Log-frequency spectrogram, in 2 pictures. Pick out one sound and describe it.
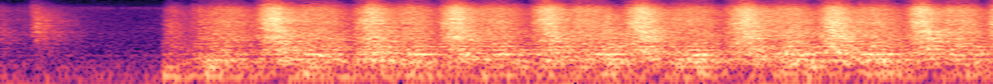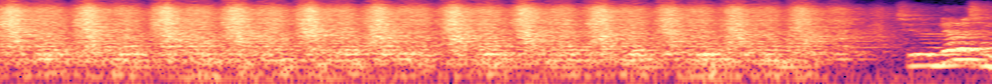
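A hand saw cuts through wood with quick, rhythmic strokes.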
